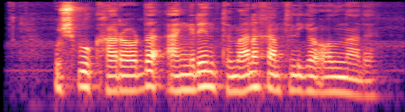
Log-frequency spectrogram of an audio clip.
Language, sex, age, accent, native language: Uzbek, male, 18-24, Samarqand, Uzbek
